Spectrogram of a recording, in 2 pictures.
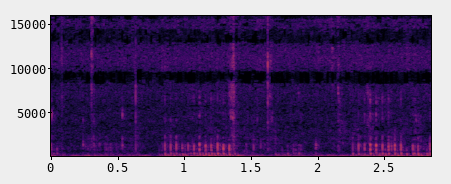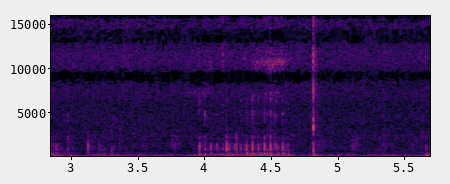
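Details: Close purring from a kneading kitten: low continuous drone with brief louder swells and faint ticking sounds from paws.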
